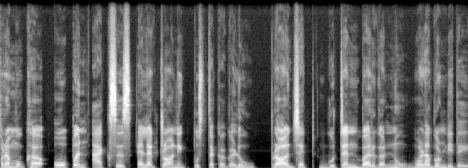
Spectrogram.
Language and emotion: Kannada, neutral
